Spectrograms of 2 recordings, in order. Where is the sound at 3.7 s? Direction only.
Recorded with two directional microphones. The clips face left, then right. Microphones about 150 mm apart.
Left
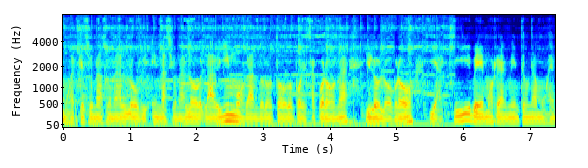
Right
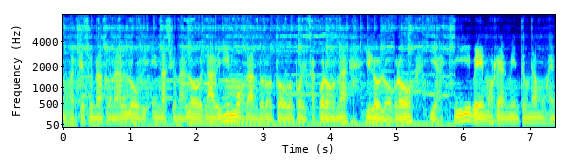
40° left (ahead or behind).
